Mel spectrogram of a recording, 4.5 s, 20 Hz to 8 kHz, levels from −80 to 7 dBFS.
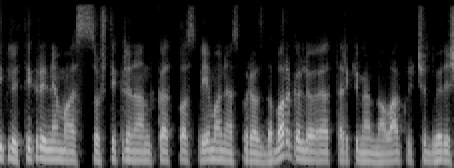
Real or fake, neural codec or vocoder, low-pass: fake; codec, 16 kHz, about 1 kbps, DyCAST, with the encoder's durations; 7.2 kHz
